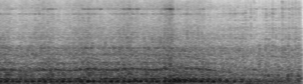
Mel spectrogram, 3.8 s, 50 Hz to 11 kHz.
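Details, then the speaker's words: 2006 Kubota GT21 wheel-track tractor, 3-cylinder 21 hp diesel with about 499 hours: a low, even diesel clatter at a steady idle with no surging or knocking, quiet even for a diesel. This is a normal idle. "Это видно по его хорошему состоянию, слышно по работе двигателя. Все работает ровно."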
